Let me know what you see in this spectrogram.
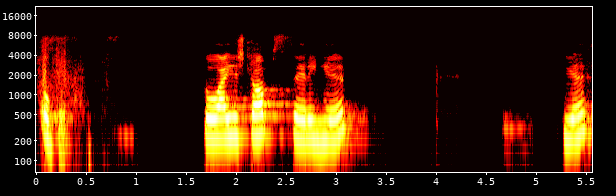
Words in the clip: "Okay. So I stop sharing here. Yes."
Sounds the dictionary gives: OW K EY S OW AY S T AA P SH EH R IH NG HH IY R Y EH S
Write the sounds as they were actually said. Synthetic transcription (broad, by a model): OW K EY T OW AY S T AA P S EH R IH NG HH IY R Y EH S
